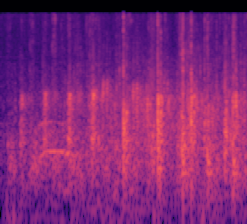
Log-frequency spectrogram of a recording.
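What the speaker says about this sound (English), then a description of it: "Cheap applause." Audience applause at a user interfaces keynote, a fairly faint, distant patter of mixed claps sustained throughout the short stretch with no talking.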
